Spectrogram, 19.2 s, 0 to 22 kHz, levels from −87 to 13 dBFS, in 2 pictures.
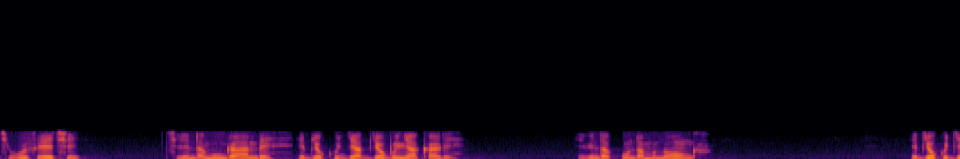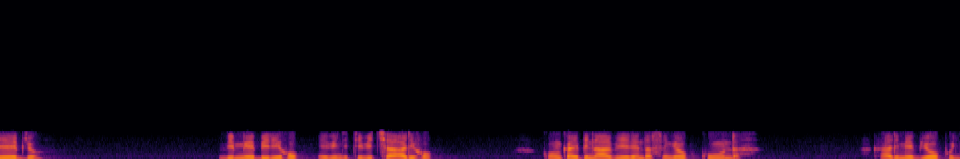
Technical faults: none

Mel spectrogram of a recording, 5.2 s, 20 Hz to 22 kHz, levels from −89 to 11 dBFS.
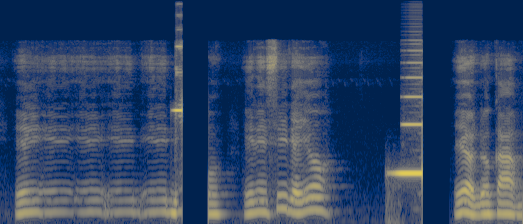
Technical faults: Bluetooth LC3 compression; unstable filter

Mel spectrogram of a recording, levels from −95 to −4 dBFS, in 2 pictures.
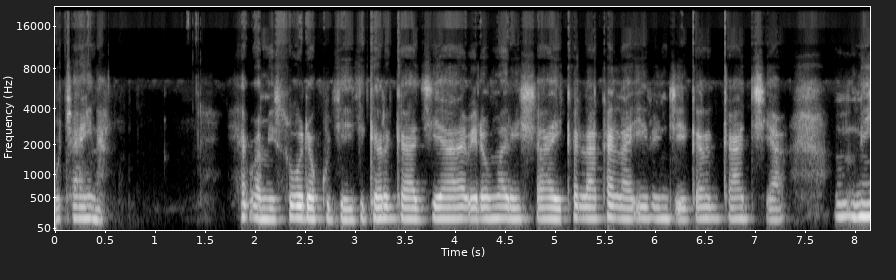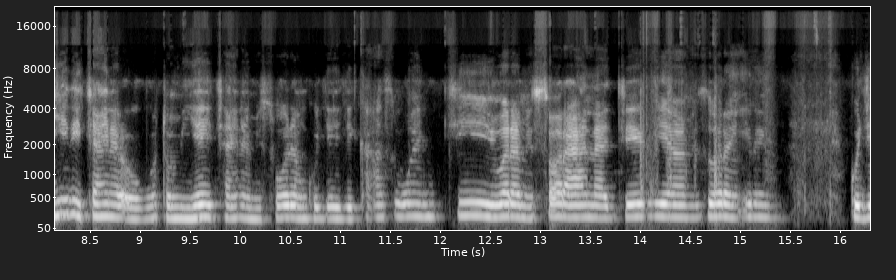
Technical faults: none

